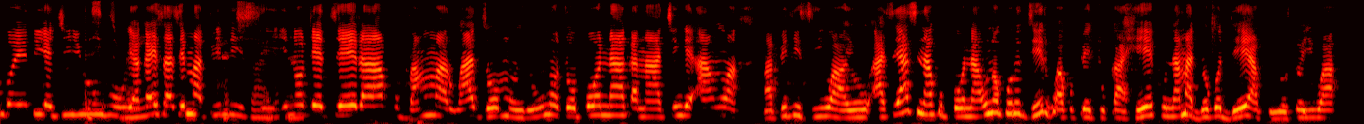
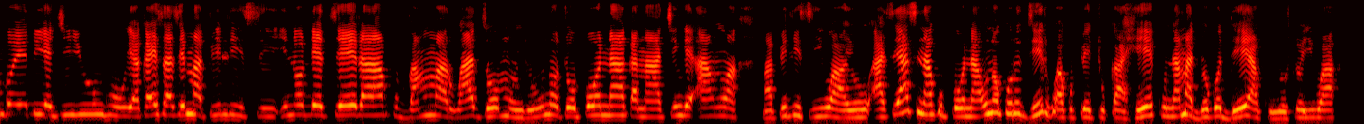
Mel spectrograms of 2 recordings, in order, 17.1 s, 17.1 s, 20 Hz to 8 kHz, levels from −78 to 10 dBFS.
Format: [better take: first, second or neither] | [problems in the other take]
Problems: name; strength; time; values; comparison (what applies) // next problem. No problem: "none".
second | noise reduction (classical method Wiener filter)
